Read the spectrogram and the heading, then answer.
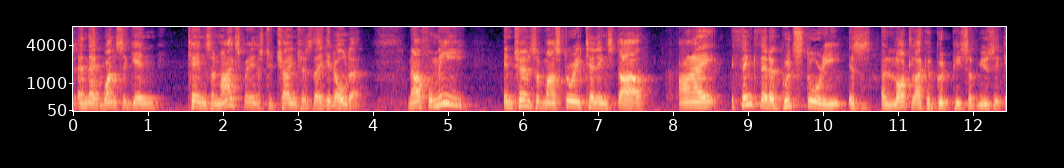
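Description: A man, a guest storyteller who speaks in a measured, articulate way in a radio interview. He has a strong voice. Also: fairly high pitch.

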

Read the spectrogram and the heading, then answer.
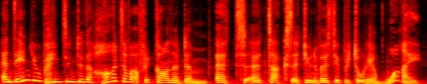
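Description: A podcast host asking curious, lively questions. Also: medium pitch, moderate pace. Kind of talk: interview questions.

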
